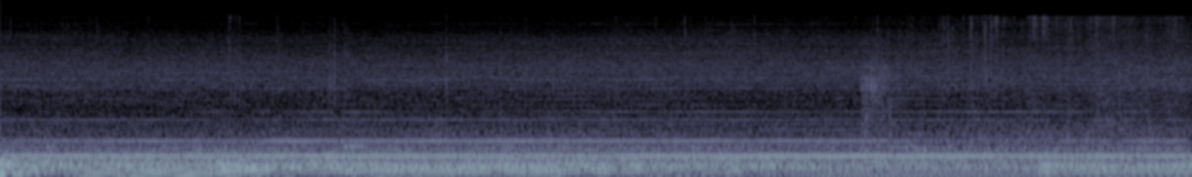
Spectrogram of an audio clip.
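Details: A steady mechanical hum with low rumbling noise continues throughout. No clear animal sound stands out.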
